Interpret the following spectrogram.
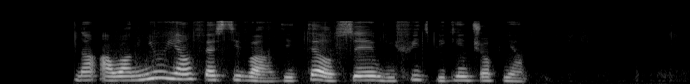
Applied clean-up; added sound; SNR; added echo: neural separator model SepFormer DNS4.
